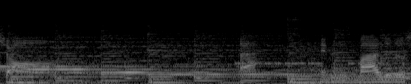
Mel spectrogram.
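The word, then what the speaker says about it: Seam: Pronounced Shaw.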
